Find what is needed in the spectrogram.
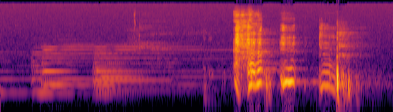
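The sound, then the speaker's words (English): Two low, voiced throat-clearing rumbles, followed by a burst of three loud, harsh coughs in quick succession, with no talking. “I gotta try to help my throat here.”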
